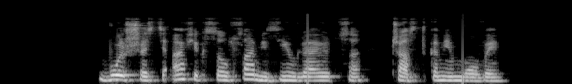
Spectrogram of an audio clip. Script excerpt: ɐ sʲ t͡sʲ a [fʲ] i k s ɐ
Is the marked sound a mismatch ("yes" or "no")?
no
